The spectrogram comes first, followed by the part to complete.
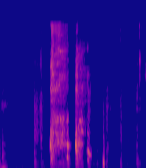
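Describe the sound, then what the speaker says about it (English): A person coughs several times up close, in short harsh bursts with a bit of throat clearing and quiet gaps between. "Sorry about the coughing."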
